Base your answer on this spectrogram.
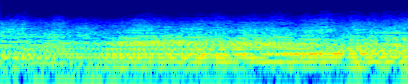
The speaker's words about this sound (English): A little bit of airplane noise.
